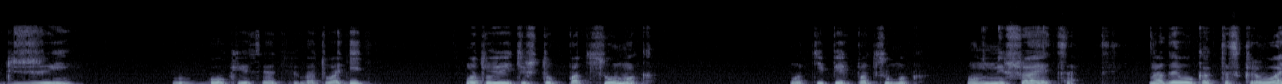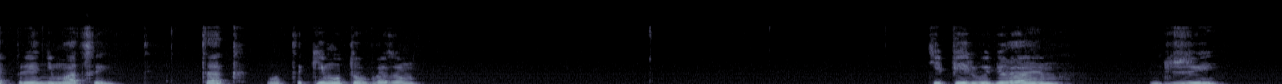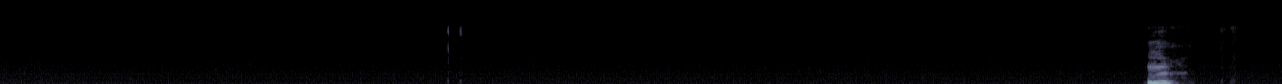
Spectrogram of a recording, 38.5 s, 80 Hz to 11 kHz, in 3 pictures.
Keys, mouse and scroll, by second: 0.0 g, 10.4 middle click, 14.8 click, 20.0-20.4 scroll down 2, 20.4 middle click, 24.0 g, 36.4 r.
